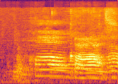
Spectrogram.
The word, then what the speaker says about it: cough: And this one is really now today cough, right?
